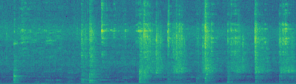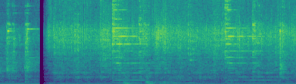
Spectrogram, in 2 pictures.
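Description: Sun-dried lentil dumplings (sandge) roasting in oil in a pan, with a light continuous sizzle under repeated scraping and stirring clatter from a utensil against the pan, close and fairly loud.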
